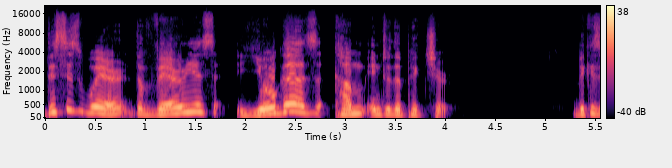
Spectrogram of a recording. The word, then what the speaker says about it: yoga: actively following one predominant yoga and the word yoga we say yoga but the word is actually yog it is not yoga that's another mispronunciation it is yog but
